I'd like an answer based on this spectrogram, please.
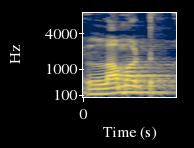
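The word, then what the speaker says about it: למד: இந்த எழுத்தை லமட் அப்படின்னு உச்சரிக்கிறோம்.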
